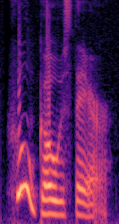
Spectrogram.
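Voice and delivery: slow, loud guard-dog challenge; growling watchdog. A narrator's reading. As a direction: challenge the intruder slowly and firmly. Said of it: "the watchdog growled".

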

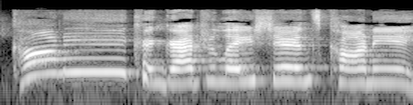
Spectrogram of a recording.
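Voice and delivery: hyped winner reveal, high and loud; excited. Real, not acted. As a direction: shout the winner's name with joy. Winner announced in giveaway.

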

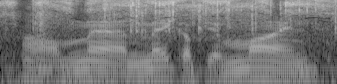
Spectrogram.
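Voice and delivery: ordinary talk

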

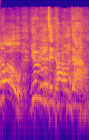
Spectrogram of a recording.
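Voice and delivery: loud, forceful calming order; urgent intervention. Retold or imitated. Shop worker telling a raging customer to stop, loud and urgent. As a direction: cut in loudly to halt someone.

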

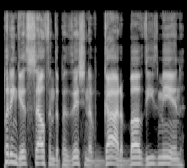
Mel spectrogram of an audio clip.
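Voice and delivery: ordinary delivery

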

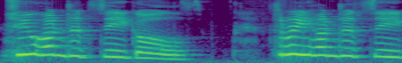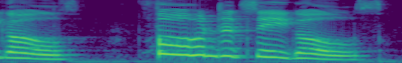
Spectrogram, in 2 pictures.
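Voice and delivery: high, loud, stretched-out counts; shouted tally. A narrator's reading. James announcing the mounting catch, shouting. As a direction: shout each total long and high. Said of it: "he shouted".

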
